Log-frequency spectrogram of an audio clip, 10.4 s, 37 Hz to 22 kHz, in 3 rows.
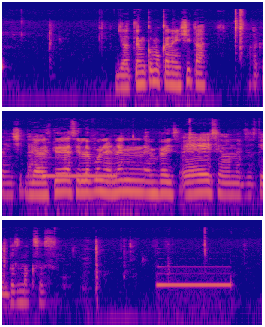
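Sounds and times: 
speech: 1.5s - 7.8s
unanswered phone call ringback tone: 3.9s - 4.8s, 9.0s - 10.1s.

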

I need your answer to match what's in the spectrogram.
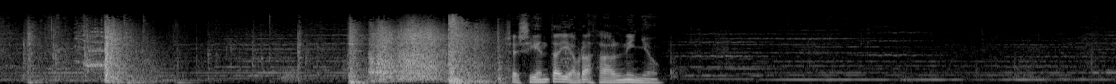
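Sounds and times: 
doors of a bar closing with heavy thunks: 0.3s - 1.9s, 3.4s - 5.2s
speech: 5.1s - 6.7s.

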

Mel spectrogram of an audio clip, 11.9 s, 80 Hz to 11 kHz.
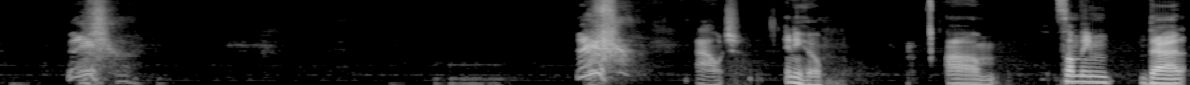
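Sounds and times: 
person sneezing while driving a car: 0.7s - 1.4s, 5.8s - 6.5s
speech: 0.7s - 1.4s, 7.2s - 8.4s, 9.5s - 10.0s, 10.6s - 11.8s.

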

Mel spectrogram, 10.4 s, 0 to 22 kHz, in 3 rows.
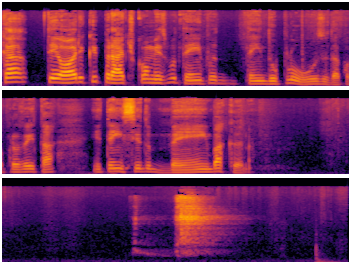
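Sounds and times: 
speech: 0.0s - 6.1s, 8.7s - 9.0s
whip cracking: 8.7s - 9.4s.

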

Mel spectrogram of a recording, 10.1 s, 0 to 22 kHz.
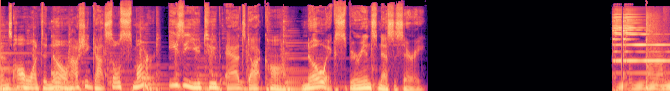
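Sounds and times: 
speech: 0.1s - 6.4s
bright bell chimes: 9.2s - 10.0s.

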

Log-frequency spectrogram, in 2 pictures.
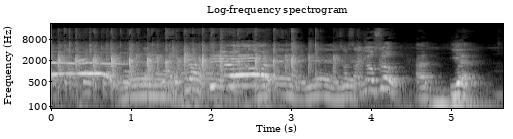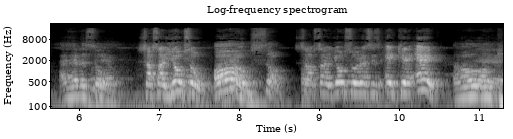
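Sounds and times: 
round of applause: 0.0s - 3.9s
speech: 1.2s - 3.2s, 4.0s - 11.2s.

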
